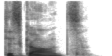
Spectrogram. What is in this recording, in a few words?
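"discards", British English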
